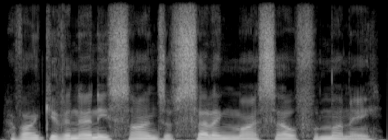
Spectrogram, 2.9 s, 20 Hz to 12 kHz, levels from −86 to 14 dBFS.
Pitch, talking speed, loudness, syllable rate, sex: 115 Hz, 205 wpm, -16 LUFS, 5.5 syllables/s, male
